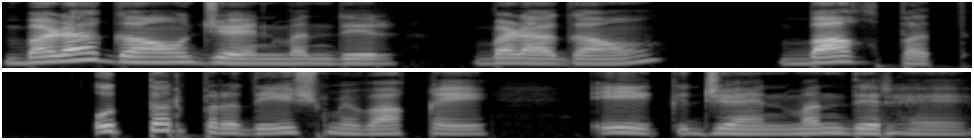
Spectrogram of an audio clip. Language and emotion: Urdu, neutral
